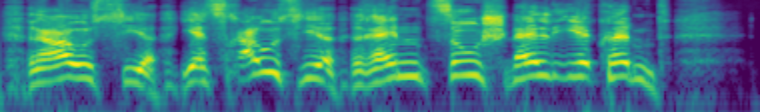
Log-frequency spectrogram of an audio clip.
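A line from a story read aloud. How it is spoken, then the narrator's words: Shouted. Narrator (German): Jonah schrie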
